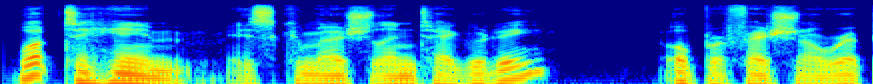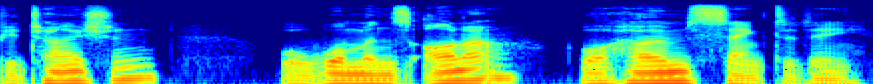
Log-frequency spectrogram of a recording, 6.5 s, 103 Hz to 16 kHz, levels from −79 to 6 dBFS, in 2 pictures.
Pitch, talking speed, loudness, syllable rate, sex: 100 Hz, 135 wpm, -20 LUFS, 5.7 syllables/s, male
